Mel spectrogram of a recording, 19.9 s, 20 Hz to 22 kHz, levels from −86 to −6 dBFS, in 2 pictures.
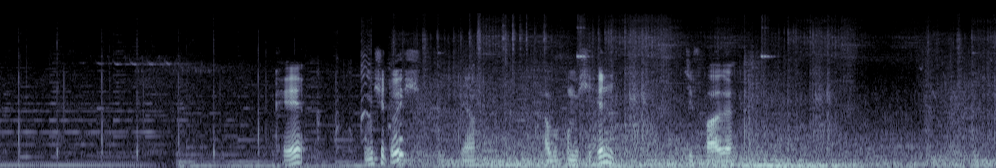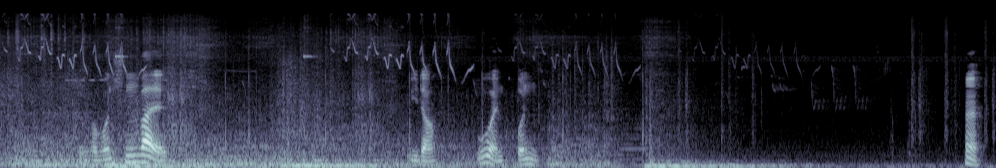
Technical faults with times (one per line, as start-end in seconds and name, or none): none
